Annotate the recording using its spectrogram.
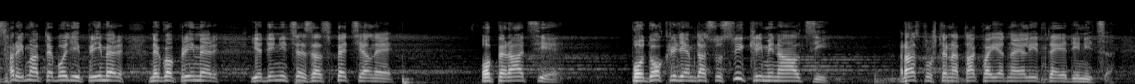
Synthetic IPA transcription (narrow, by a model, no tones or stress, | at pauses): zaɾimaːt̪e̞bo̞ʎipɾiːmje̞ɾne̞ɡo̞pɾiːmje̞ɾje̞d̪init̪se̞zaspe̞t̪sijalne̞ | ope̞ɾaːt̪sije̞ | po̞d̪o̞kɾiʎemd̪asusʋikɾiminaːlt̪si | ɾaspuʃt̪e̞nat̪akʋajed̪nae̞lit̪naje̞d̪init̪sa̰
